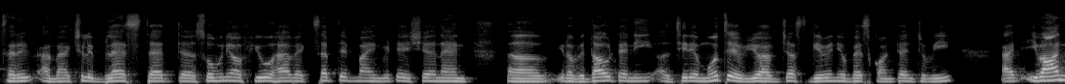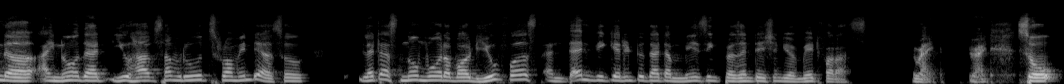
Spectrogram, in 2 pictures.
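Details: Adult male speaker; normal speech.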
